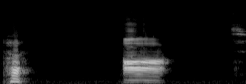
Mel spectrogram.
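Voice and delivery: "P, A, T" as separate sounds of pot; segmented sounds. Shown as a demonstration. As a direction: puff "P", loud open "A", then "T". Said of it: "take apart the sounds".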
